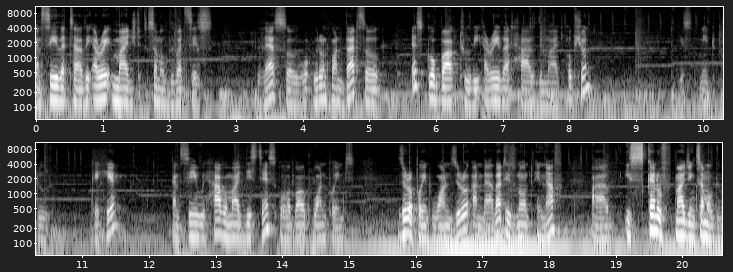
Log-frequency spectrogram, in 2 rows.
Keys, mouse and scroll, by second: 0.0-0.3 scroll up 4, 2.3-2.7 scroll down 11, 2.9 ctrl+z, 3.1-3.7 ctrl+z, 4.0 ctrl+z, 4.2 ctrl+z, 5.3 scroll down 2, 5.8-6.5 scroll up 4, 7.0 scroll down 2, 8.2-9.0 scroll up 7, 9.4 ctrl+z, 10.1 ctrl+z, 12.4 z, 13.9 KP_1, 14.3 KP_3, 14.8 scroll up 6, 17.3 scroll up 1, 18.2 scroll up 2.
